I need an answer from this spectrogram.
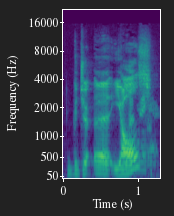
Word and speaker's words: jarl: Yarls? I did look up the pronunciation of it, by the way, and it's pronounced Yarl.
